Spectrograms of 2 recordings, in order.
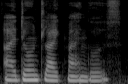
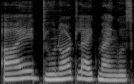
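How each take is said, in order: First: The negative is said as one contracted word. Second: The negative is said as two full words.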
